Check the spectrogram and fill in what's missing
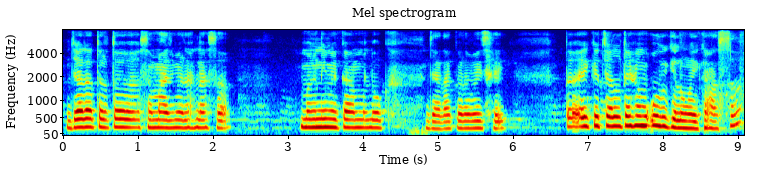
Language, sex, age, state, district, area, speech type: Maithili, female, 60+, Bihar, Sitamarhi, urban, spontaneous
